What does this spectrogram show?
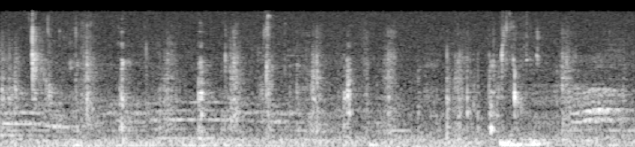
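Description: Faint, irregular small clicks of chewing a piece of crispy fried tofu, its battered crust crunching between the teeth.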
